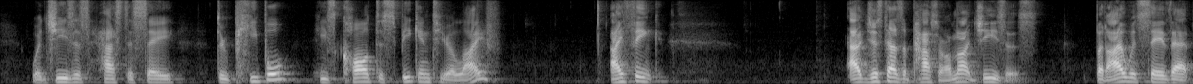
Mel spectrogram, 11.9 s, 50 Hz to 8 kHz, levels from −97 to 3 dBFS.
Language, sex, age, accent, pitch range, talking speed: English, male, 40-59, American, 110-140 Hz, 145 wpm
